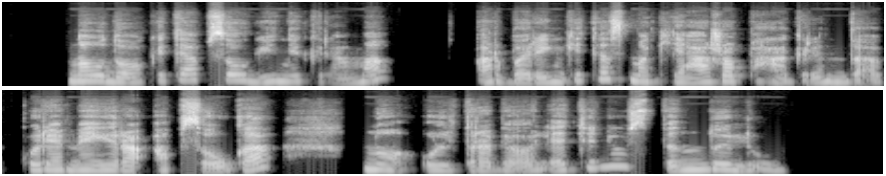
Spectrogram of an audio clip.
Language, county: Lithuanian, Panevėžys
